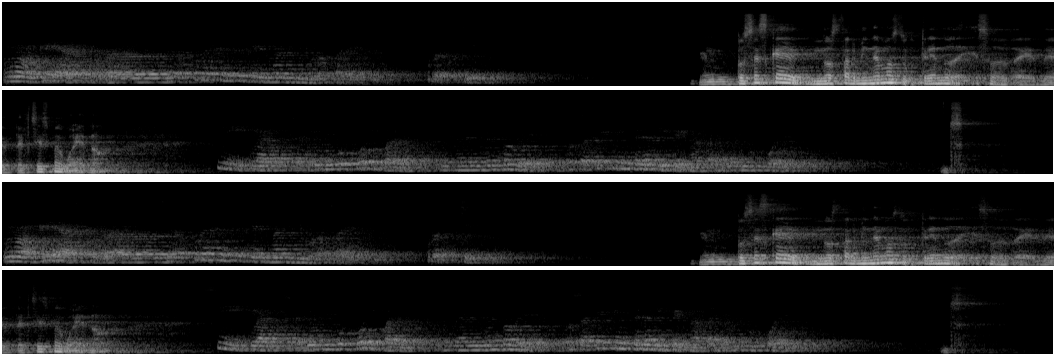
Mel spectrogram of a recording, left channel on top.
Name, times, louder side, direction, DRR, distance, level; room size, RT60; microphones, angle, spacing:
voice 1, 0.0-3.8 4.2-4.8 12.7-18.6, right 1 dB, 60° right, -9 dB, 1.4 m, -40 dB
voice 2, 7.0-11.6 20.0-20.1, left 2 dB, 20° left, 6 dB, 0.4 m, -28 dB
11.5 x 5.1 x 3.9 m, 2.2 s
head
